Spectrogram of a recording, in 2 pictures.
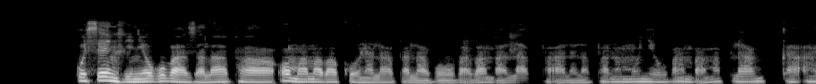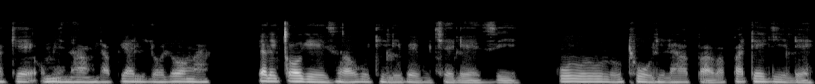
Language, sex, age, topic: North Ndebele, male, 36-49, education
